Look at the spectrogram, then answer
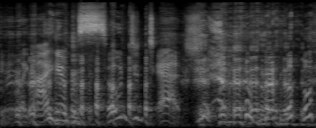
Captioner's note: laughter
